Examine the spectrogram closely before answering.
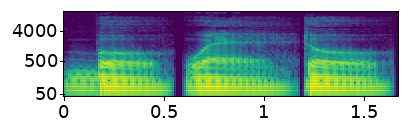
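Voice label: "boweto", concatenated syllables; Affixing experiment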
